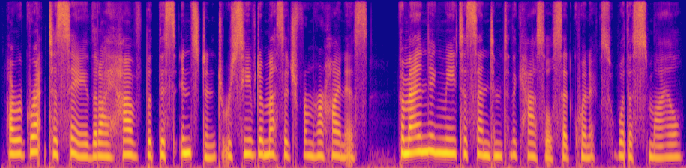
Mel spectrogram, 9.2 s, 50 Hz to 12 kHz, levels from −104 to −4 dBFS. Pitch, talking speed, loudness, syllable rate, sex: 230 Hz, 190 wpm, -21 LUFS, 4.9 syllables/s, female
